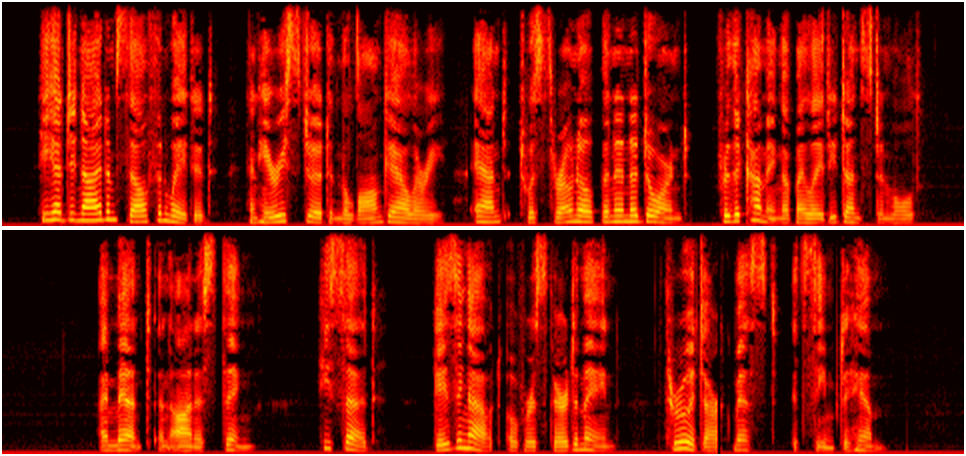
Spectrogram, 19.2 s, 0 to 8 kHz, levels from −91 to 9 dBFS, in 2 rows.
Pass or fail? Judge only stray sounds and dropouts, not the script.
fail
